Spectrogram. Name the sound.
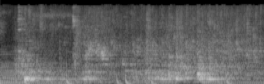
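toilet flushing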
